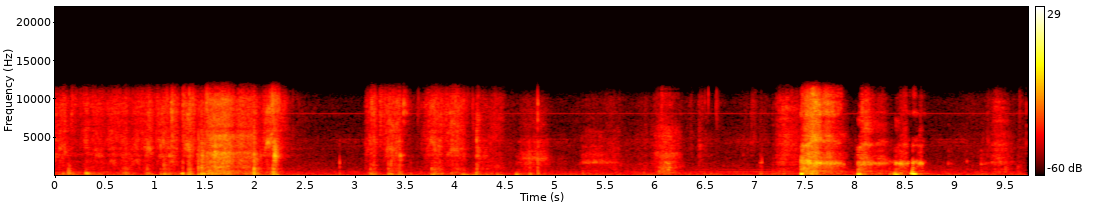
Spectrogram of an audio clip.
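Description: Two house cats playing: irregular rustling, scrabbling and light knocks in a small room, loudest in a flurry about two seconds in and again about eight seconds in.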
